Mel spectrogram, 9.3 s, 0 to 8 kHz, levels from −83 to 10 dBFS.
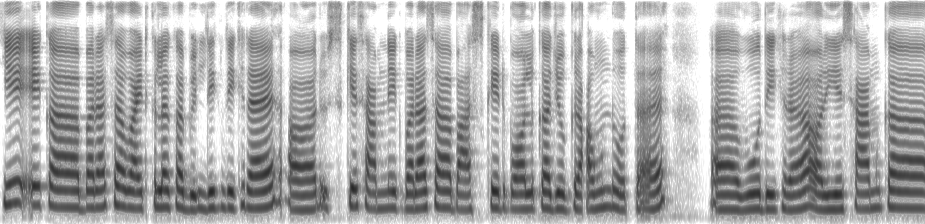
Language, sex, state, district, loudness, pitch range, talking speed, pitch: Hindi, female, Odisha, Khordha, -14 LUFS, 205-230 Hz, 220 wpm, 215 Hz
